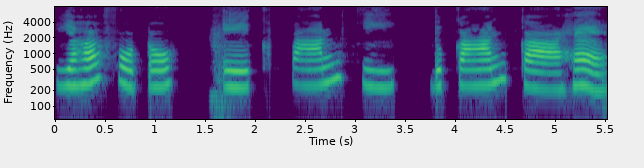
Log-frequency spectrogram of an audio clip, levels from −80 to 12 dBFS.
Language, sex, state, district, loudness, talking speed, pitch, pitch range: Hindi, female, Madhya Pradesh, Dhar, -17 LUFS, 85 wpm, 250 Hz, 235-260 Hz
